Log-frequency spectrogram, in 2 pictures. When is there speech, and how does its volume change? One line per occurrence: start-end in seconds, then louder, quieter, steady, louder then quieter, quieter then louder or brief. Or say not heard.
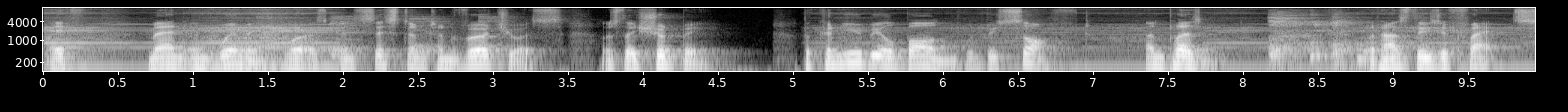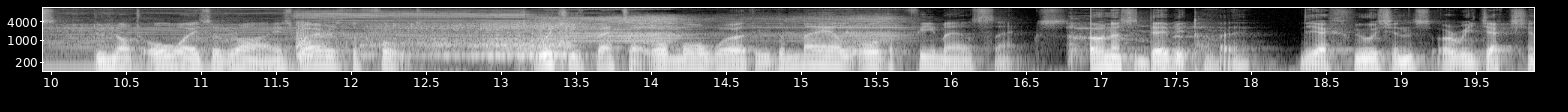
0.0-12.4 steady
13.2-19.8 steady.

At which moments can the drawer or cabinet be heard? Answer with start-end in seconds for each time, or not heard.
not heard.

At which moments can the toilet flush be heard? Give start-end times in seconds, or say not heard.
11.6-13.6.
